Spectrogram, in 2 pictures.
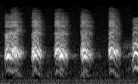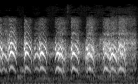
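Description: A bird calling over and over, about twice a second at first, then faster, three or four calls a second, from about two and a half seconds in.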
